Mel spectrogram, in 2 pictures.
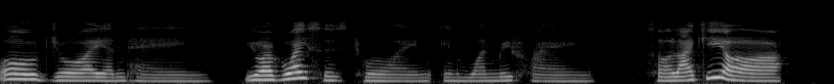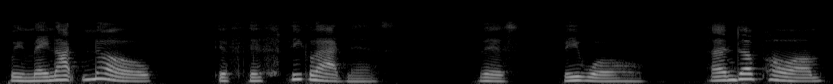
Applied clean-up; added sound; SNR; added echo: none; none; none; none.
